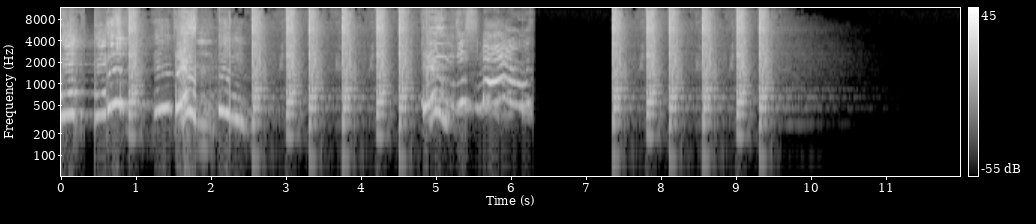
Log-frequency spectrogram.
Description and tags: in progress 2
A fun piece to listen to. This childish track (that´s why it´s made by me!) was made with Yellofier on my Ipad.
fart, fun, funny, music, yellofier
